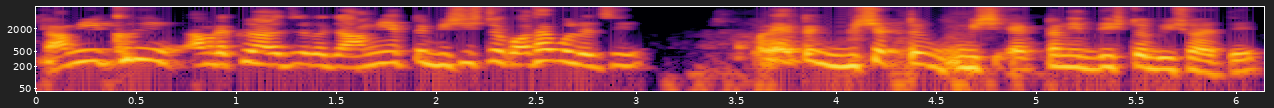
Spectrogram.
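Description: A monk giving a spiritual discourse, explaining patiently and checking that listeners follow with rhetorical questions. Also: male voice, high-pitched, darkish tone.

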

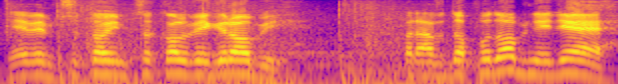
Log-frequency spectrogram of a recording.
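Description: A man giving let's play commentary, talking to himself and switching between low mutters and sudden yelps. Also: steady tone, brisk, fairly bright tone, a little hiss or hum. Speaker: gaming YouTuber.

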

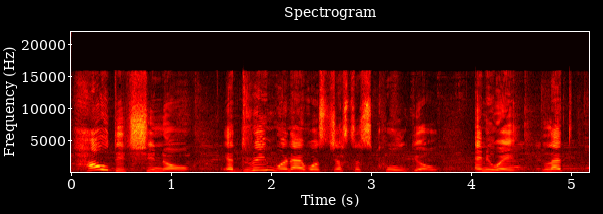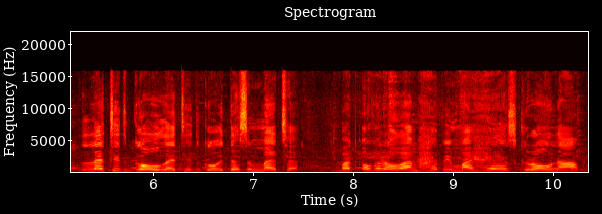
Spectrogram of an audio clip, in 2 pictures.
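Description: A woman's voice: high voice, expressive, unhurried, fairly bright tone. A woman co-hosting a travel vlog, chatting casually and searching for words as she walks along a busy outdoor harbour at night. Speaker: vlog co-host. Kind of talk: casual chat while walking. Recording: noisy crowd behind. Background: crowd chatter.

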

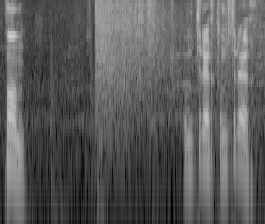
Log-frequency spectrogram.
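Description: A man's voice: a little high, unhurried, mellow, slight background noise. Young man with a stuffy nose, gaming commentary. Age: young adult. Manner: mixes in English slang. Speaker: streamer. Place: indoor streaming setup. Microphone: close boom microphone.

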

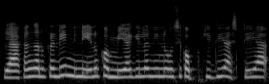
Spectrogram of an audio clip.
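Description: A woman's voice: very high-pitched, little pitch movement, very fast, dry recording. A woman voicing a doting, protective mother in a cartoon, who fusses and laments over her son. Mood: indignant. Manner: fretful, lamenting, indignant. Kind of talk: cartoon voice acting.

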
